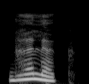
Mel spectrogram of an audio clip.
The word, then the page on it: ಘಲಕ್: ghalak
